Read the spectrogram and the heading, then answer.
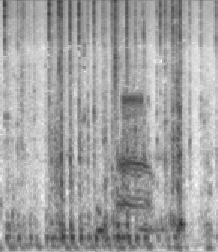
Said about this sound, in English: She is typing ferociously. I want to point that out. She has the strongest type game ever. Like, that was amazing.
